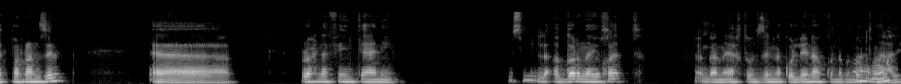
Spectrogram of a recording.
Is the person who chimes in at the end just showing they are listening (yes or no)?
yes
